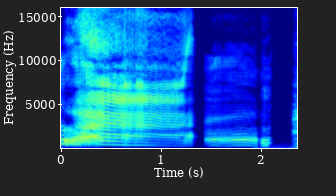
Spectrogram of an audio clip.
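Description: A baby wails loudly in one long, strained cry, pauses for a breath, then lets out a second shorter cry with a gasping catch at the end.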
